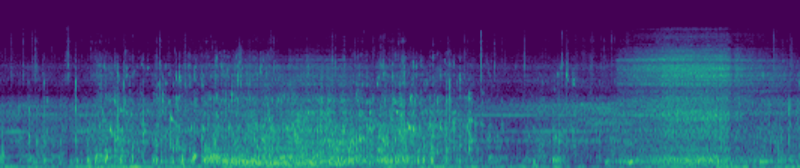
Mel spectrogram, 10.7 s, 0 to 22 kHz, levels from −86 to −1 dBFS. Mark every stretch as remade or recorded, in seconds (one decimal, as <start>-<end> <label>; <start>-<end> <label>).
0.0-3.7 recorded; 3.7-4.7 remade; 4.7-10.7 recorded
